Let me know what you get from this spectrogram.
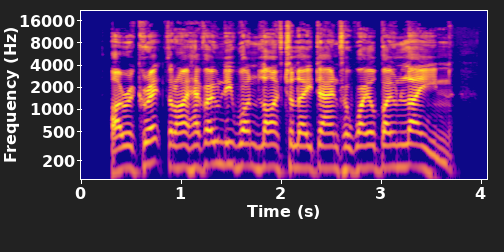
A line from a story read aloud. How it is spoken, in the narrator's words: the voice shouted from somewhere behind a wardrobe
